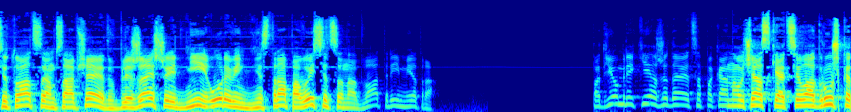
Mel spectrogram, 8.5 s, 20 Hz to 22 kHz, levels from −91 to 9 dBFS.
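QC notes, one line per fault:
Throughout, switching supply whistle: a thin, steady high whistle sits under the whole sound, a little above 2 kHz, wandering between about 2.15 and 2.22 kHz, roughly 40 dB below the signal. A power supply cycling in an audible burst mode produces this. On a spectrogram it is a faint horizontal line that wobbles slightly in pitch. On the waveform it is too low to see.
3.32–3.74 s and 7.10–7.52 s, zipper noise: the level falls by about 25 dB in the first span and rises by about 25 dB in the second. Each move is made in 3 dB jumps, roughly 20 per second, with no smoothing. Every jump puts a small discontinuity into the signal, so a rapid ticking or zipping rides on the sound while the level moves. The waveform envelope shows a staircase rather than a ramp, and the spectrogram shows a row of thin vertical broadband lines at each step.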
